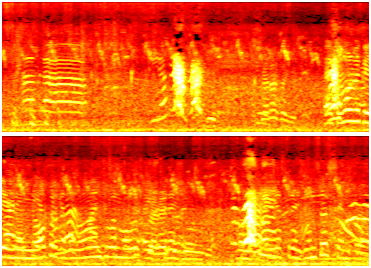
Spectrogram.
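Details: Jack Russell Terrier playing with other dogs; excited high yips and whining barks with wavering harmonic tones, several sharp bursts at intervals, with people talking in Spanish in the background.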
